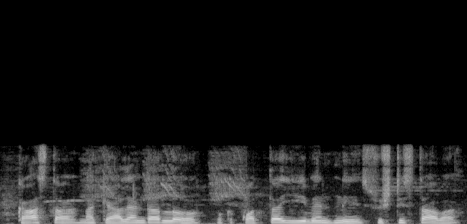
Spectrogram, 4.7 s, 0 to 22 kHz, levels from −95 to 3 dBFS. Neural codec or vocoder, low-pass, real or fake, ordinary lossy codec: none; none; real; none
